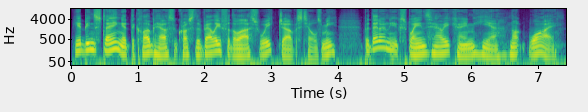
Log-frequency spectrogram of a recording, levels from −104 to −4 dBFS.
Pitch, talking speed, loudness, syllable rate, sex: 120 Hz, 225 wpm, -18 LUFS, 5.4 syllables/s, male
